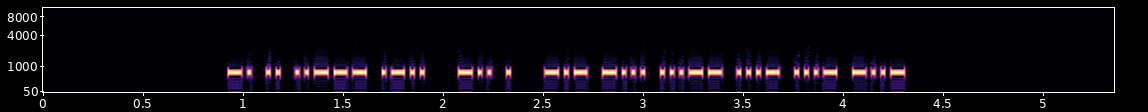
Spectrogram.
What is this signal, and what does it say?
Morse code, heard as a keyed tone, about 51 wpm, 690 Hz. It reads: NI2L DE KB3VVX
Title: USA Callsign DE Callsign 50wpm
